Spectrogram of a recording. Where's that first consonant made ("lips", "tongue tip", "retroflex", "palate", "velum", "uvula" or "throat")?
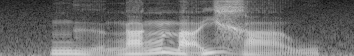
velum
